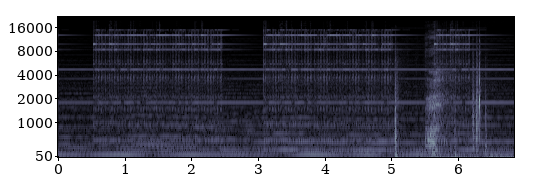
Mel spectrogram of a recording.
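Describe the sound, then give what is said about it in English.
A telephone bell rings twice at 5:40 a.m. in long, steady bursts with a pause between, followed by a clatter as the receiver is picked up. “But at 5:40 a.m., one phone call changed everything.”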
